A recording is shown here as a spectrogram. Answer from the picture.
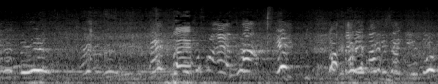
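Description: Several women's voices talking and calling out over one another, with water splashing in a swimming pool in the background.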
